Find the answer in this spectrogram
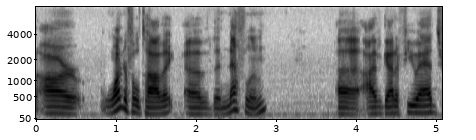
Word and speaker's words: Nephilim: So tonight we're going to be discussing Nephilim, or Nephilim. I've heard it pronounced. So I guess it depends on what part of the world. We're from Kansas, so it's Nephilim.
